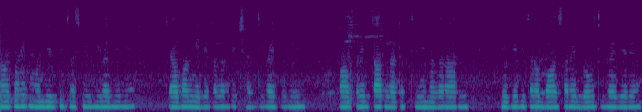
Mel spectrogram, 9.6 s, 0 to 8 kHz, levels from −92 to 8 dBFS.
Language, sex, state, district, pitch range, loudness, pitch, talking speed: Hindi, male, Andhra Pradesh, Krishna, 140-145 Hz, -47 LUFS, 145 Hz, 255 wpm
